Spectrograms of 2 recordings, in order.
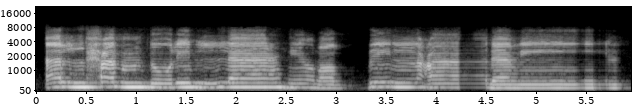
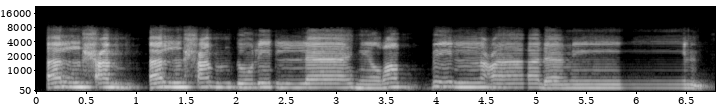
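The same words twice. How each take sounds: First: Sung, Quran recitation. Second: Slow chanted recitation with long held vowels; sung, Quran recitation. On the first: Teacher recites Al-Fatiha again as a model, chanted. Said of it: "দেখেন". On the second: Teacher recites Al-Fatiha to show the letters, chanted. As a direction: chant it slowly, stretching each vowel. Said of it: "যেমন আমরা সূরা ফাতিহাটা খেয়াল করি". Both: Shown as a demonstration.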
